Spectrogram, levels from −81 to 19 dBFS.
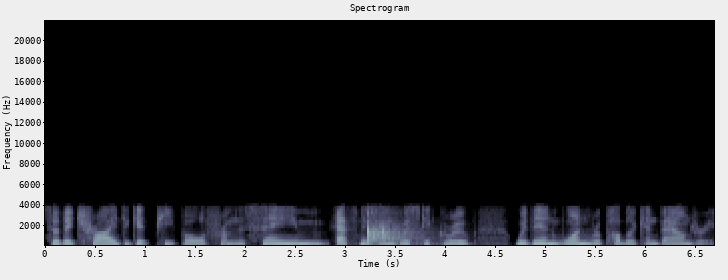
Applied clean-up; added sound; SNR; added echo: none; Clapping; 1 dB; none.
